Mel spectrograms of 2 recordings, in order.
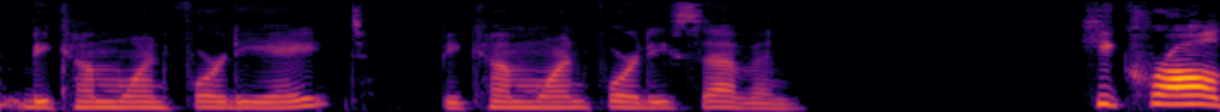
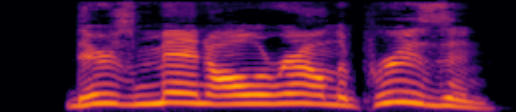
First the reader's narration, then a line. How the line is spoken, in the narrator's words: Frank shouted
